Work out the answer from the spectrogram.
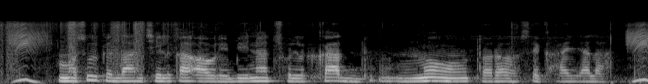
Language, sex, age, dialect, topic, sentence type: Bhojpuri, male, 18-24, Northern, agriculture, statement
